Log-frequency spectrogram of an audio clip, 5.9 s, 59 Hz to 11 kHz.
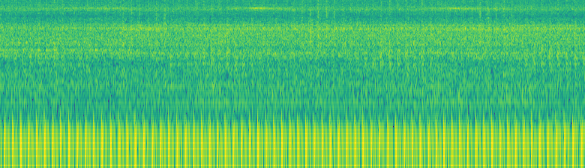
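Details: TVS NTorq 125 BS6 scooter at 7,399 km, before repair: steady idle with a hard, regular clatter about three beats a second, from a loose starter one-way clutch with play and loose tappets; fixed by repairing the one-way clutch and setting the tappets.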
